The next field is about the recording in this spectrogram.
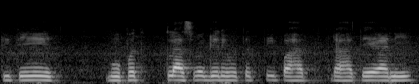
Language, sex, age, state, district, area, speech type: Marathi, female, 60+, Maharashtra, Nagpur, urban, spontaneous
